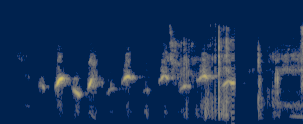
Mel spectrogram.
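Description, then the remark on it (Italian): A person whistles a quick run of short, chirpy notes, imitating a little bird's tweeting, clear, with a few soft clicks and rustles near the end. “L'uccellino come ha fatto, amore?”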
